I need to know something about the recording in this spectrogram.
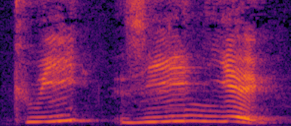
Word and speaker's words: cuisinier: j'aide mes jeudis cuisinier ici le s se prononcent z cuisinier le sait le huer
